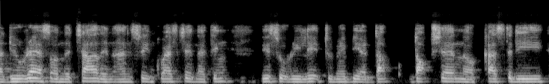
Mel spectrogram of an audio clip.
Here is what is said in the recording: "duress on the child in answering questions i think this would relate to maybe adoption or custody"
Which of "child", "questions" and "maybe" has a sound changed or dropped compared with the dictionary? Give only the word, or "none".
questions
